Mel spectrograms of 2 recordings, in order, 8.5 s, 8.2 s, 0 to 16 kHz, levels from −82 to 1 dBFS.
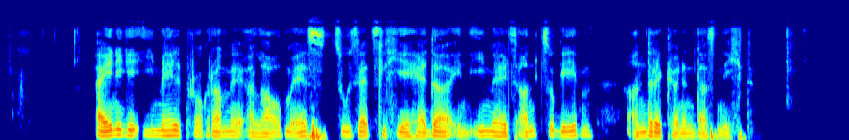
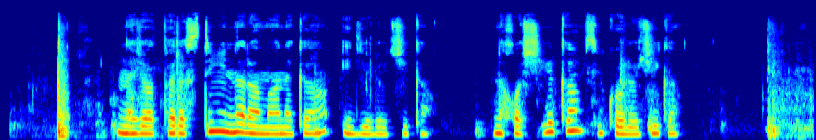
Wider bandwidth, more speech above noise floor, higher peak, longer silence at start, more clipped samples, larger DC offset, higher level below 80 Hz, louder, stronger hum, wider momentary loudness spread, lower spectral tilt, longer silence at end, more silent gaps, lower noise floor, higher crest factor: second, 9.2 kHz vs 11 kHz; first, 51 dB vs 41 dB; about the same, -4 dBFS vs -2 dBFS; first, 0.95 s vs 0.55 s; neither; neither; first, -42 dBFS vs -60 dBFS; about the same, -23 LUFS vs -22 LUFS; neither; second, 8 LU vs 16 LU; about the same, -6.5 dB/octave vs -5.5 dB/octave; first, 1.05 s vs 0.05 s; neither; first, -73 dBFS vs -61 dBFS; about the same, 20 dB vs 20 dB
